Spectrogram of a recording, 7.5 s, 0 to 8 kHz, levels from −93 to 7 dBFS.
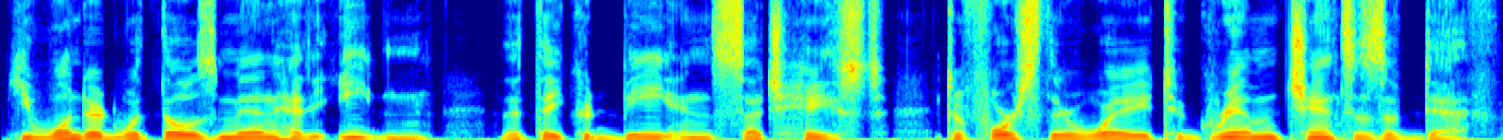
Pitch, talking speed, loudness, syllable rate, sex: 105 Hz, 185 wpm, -19 LUFS, 4.4 syllables/s, male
